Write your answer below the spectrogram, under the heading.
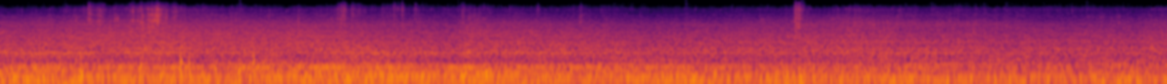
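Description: Outdoor waterfront ambience: a steady low rumble of wind on the microphone under a distant engine drone that fades out a little past halfway, with a single sharp click about eight seconds in.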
